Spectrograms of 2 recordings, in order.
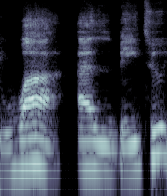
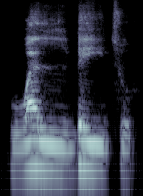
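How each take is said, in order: First: A separate vowel is said before the L. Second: The vowel is skipped, joining wa to l. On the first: The speaker calls it wrong. "You don't say wa al baytu" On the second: The speaker calls it right. "You would say wal baytu"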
